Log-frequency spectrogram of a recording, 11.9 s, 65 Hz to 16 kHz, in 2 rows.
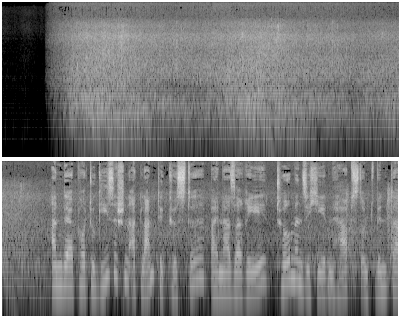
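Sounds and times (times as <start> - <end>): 
ocean surf waves breaking on shore: 0.7 - 11.8
speech: 6.7 - 11.8.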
